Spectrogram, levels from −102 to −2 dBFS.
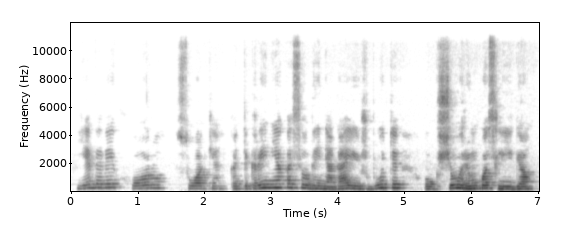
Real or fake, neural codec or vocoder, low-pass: real; none; 10.8 kHz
